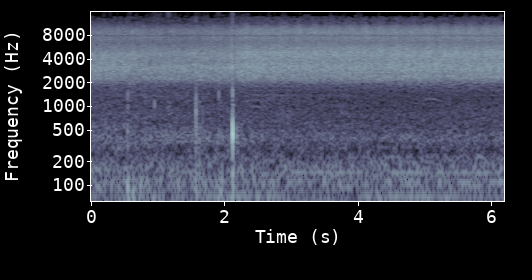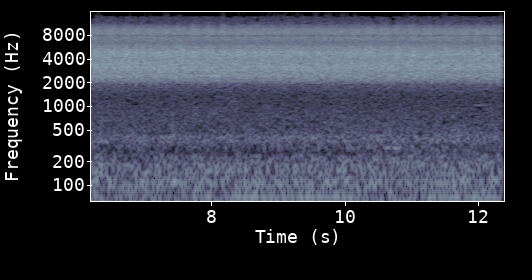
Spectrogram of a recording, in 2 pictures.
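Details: Cicadas in Japan during cicada season fill the air with a steady, high, hissing drone that never lets up.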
